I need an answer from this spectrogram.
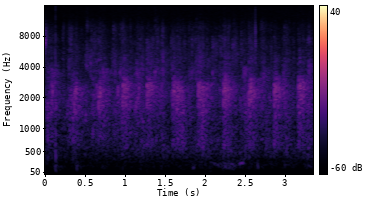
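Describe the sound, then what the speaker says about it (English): Audience applause at the close of a film screening and Q&A with human microbiome scientists, a steady, fairly faint wash of clapping lasting a few seconds with no talk over it. "Can we give one last round of applause for our amazing scientists?"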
